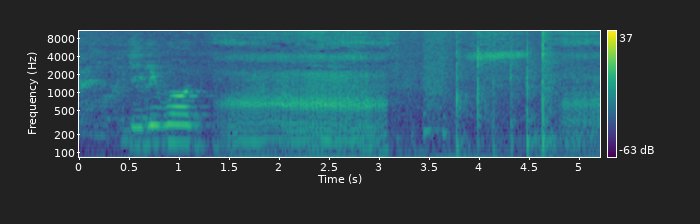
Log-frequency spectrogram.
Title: Храпящий мопсик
